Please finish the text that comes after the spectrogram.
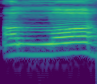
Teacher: اس کو انگلش میں جو لکھا ہوا ہے اسکرین پر دیکھیں، whenever the ayah begins with Allah's name, lam in لفظ الجلالہ is read heavy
